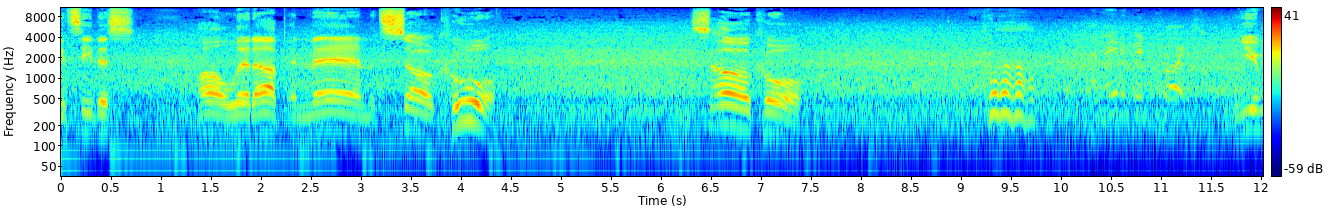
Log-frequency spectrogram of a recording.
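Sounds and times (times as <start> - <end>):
waterfall rushing: 0.0 - 12.0
person laughing: 9.2 - 9.8.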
